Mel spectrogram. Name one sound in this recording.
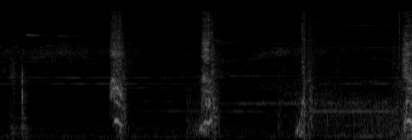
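A sword swings with a swooshing whoosh.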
